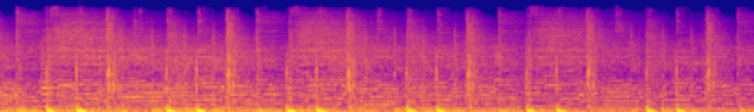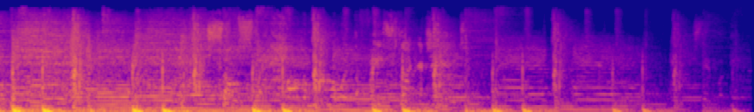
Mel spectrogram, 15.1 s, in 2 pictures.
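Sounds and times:
1970s rock music: 0:00.0 - 0:15.0.

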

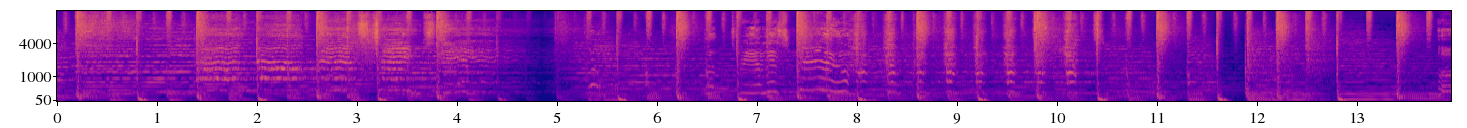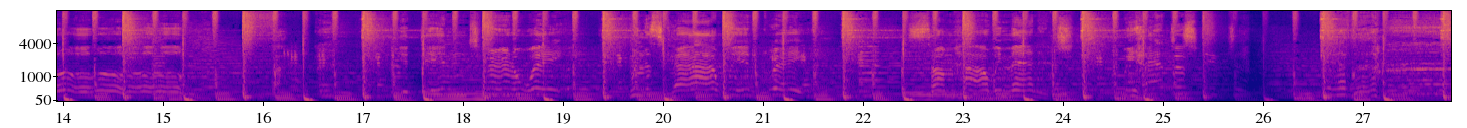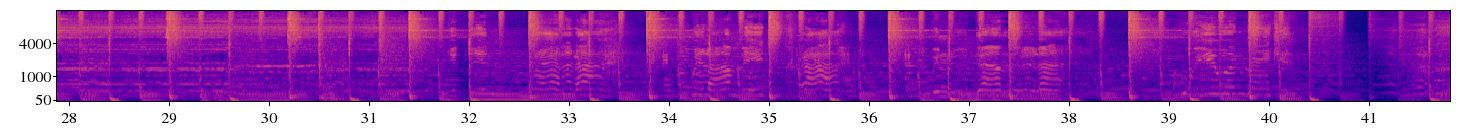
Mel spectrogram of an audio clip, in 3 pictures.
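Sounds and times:
80s Redrum drum machine beat: 0:00.0 - 0:41.8.

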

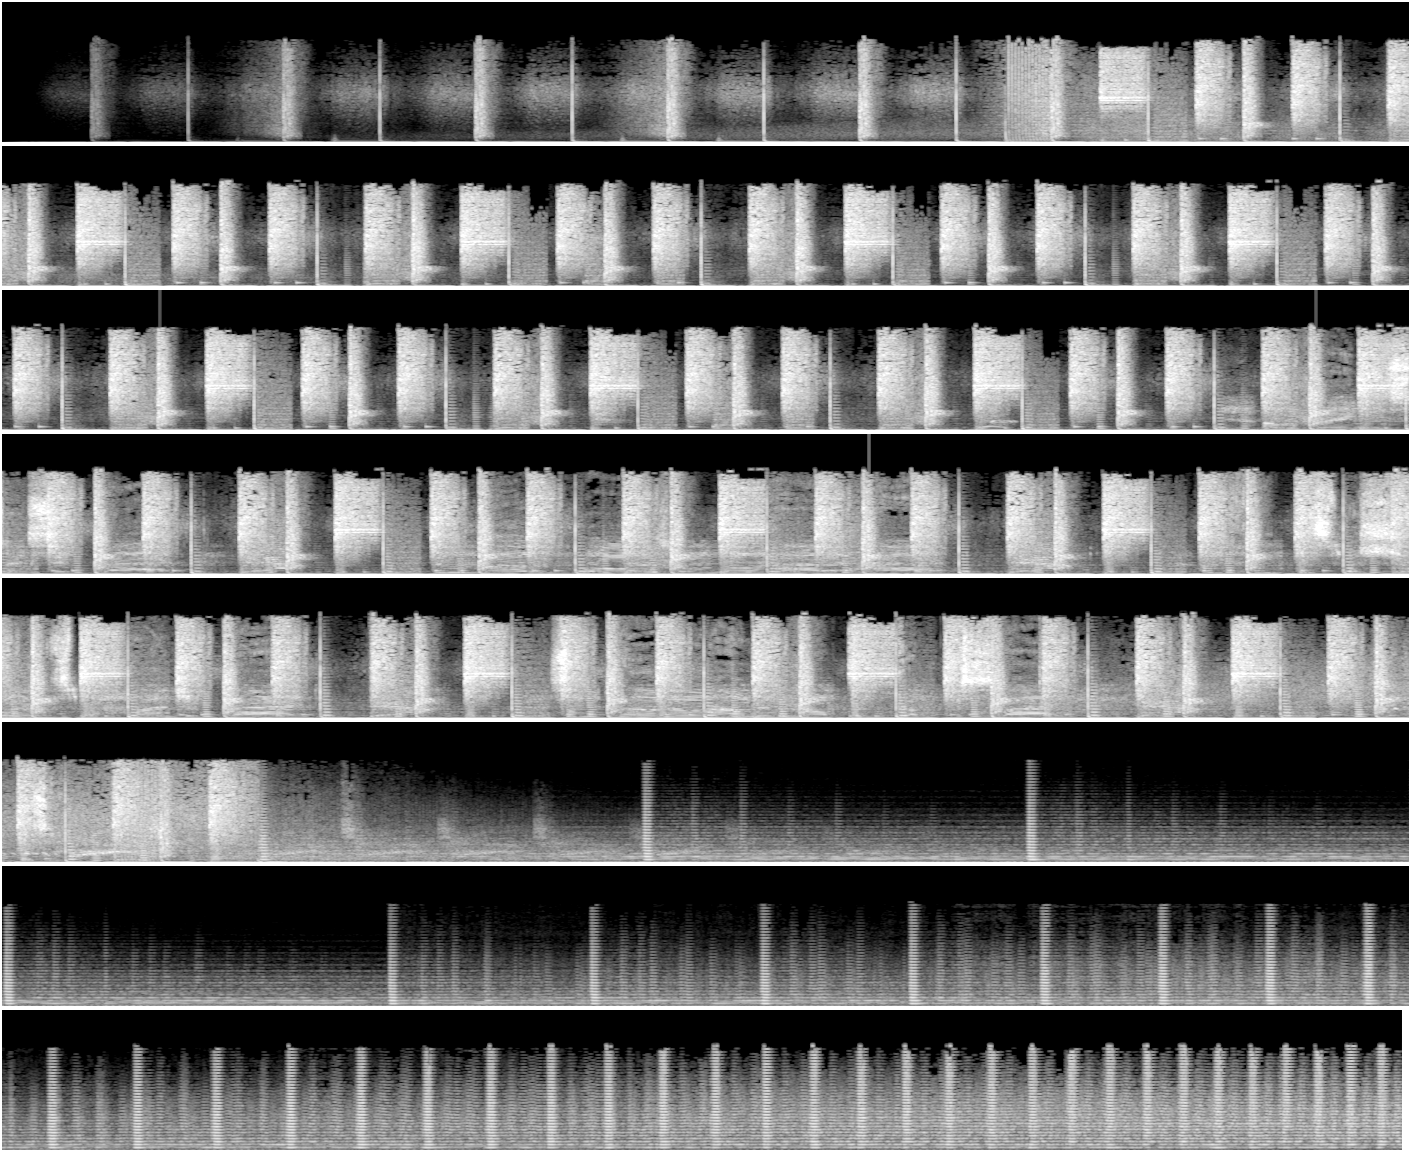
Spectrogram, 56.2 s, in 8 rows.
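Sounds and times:
epic music mashup: 0:00.2 - 0:56.2.

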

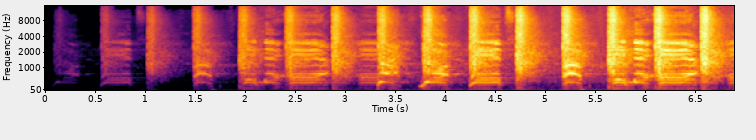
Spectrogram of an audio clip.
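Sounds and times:
a cappella clapping intro: 0:01.0 - 0:03.1, 0:04.3 - 0:06.8.

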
